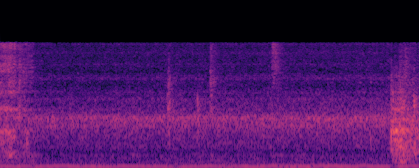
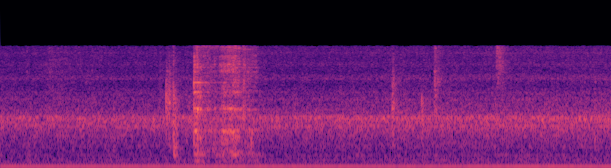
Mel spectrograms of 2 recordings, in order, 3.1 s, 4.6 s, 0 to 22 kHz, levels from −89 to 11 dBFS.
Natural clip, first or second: second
